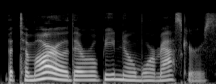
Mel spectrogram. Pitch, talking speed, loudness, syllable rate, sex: 200 Hz, 250 wpm, -17 LUFS, 5.9 syllables/s, female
